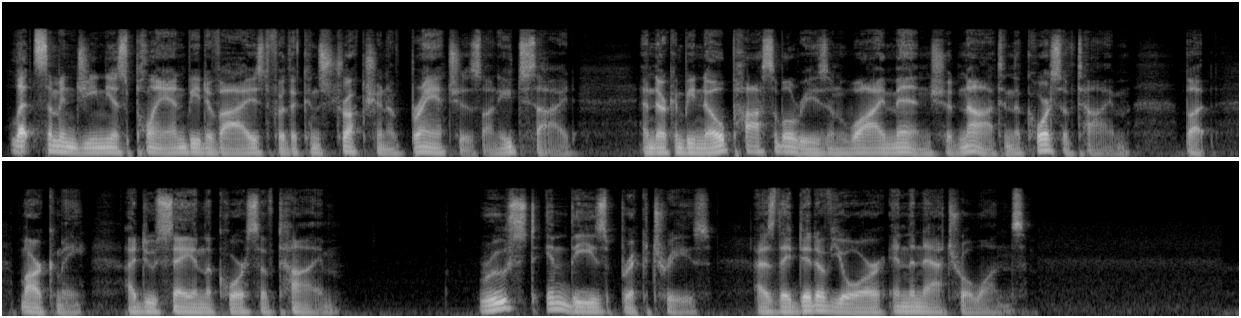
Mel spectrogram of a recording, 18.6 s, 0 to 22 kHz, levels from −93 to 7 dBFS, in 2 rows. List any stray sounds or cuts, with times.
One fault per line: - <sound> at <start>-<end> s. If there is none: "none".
none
